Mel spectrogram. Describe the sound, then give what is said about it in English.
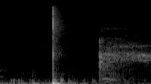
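A single sharp punch sound effect lands with a crisp, cracking impact, followed after a short pause by a sustained hissing rush that carries to the end. “If you're going to do it, I want a punch.”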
